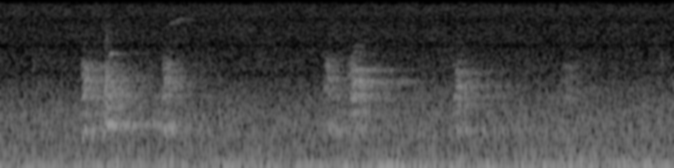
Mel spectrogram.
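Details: Five-month-old basset puppy Milo, on his second trip into the forest, picks up the trail of an unknown animal and gives distant, high yelping barks in short groups of two or three, amid a low rushing background.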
